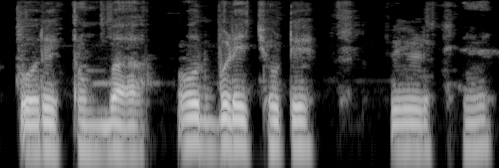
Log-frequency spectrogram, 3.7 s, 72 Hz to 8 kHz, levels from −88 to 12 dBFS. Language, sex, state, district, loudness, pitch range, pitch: Hindi, male, Chhattisgarh, Raigarh, -17 LUFS, 125-135 Hz, 130 Hz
